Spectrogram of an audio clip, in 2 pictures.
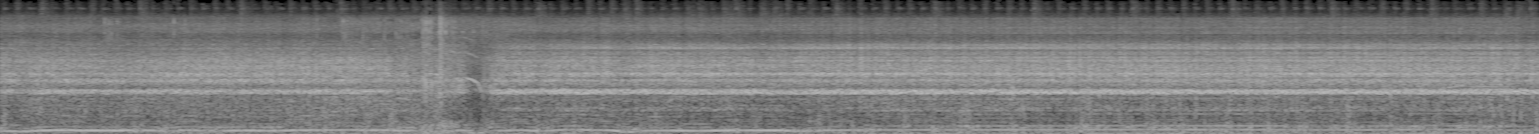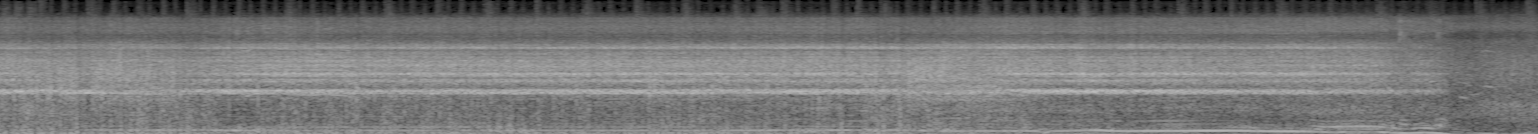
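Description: A small jet boat's engine runs hard at a steady high pitch over the rush of water and spray. Near the end the throttle comes off and the engine note drops quickly.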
